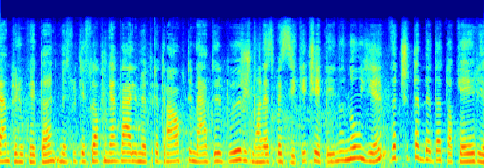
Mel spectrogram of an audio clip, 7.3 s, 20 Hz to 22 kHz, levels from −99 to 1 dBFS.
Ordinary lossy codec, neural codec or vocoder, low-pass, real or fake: AAC, 48 kbps; codec, 32 kHz, 1.9 kbps, SNAC; 14.4 kHz; fake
